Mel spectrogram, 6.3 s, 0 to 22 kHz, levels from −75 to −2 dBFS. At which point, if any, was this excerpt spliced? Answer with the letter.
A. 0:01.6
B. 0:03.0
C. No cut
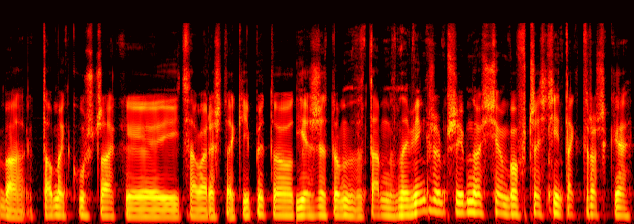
B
